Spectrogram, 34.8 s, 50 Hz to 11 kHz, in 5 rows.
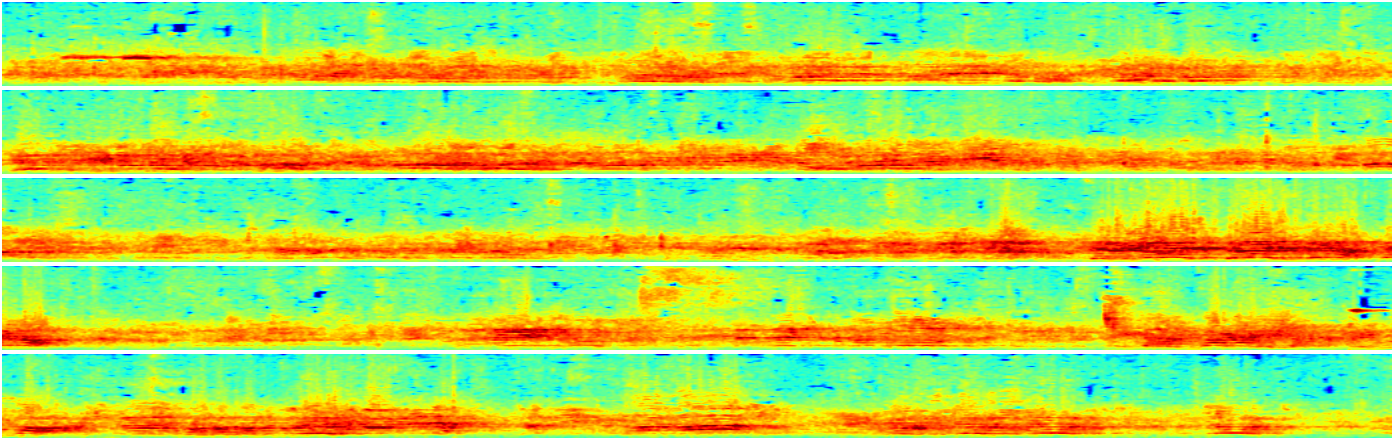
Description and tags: This sound was recorded with an Olympus WS-550M in the Football stadium of Figueres. It's the start of a football match between Figueres and Peralada teams.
